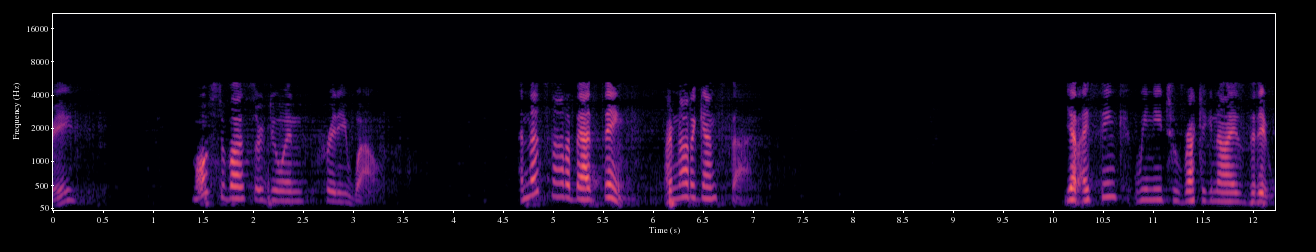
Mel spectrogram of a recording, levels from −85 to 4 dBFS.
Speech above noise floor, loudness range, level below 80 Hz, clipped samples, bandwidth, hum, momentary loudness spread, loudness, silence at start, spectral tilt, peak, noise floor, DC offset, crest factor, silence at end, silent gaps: 53 dB; 8 LU; under -90 dBFS; under 0.1%; 5.4 kHz; none; 17 LU; -33 LUFS; 0 s; -1.5 dB/octave; -8 dBFS; -86 dBFS; under 0.1%; 28 dB; 0.05 s; 0.78-0.84 s, 1.33-1.37 s, 7.67-7.73 s, 8.28-8.40 s, 8.55-8.61 s, 8.92-9.54 s, 9.72-9.98 s, 10.04-10.09 s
